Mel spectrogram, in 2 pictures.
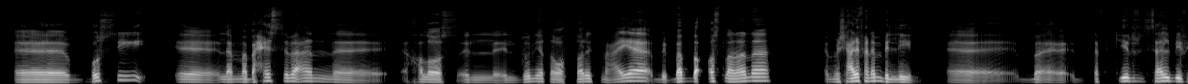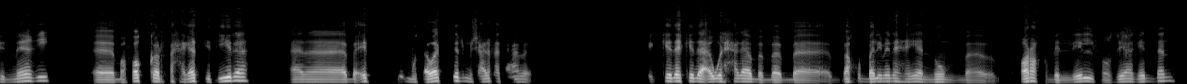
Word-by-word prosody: آآ 110 0 +3 0.2
بُصّي، 200 +6 -4 0.3
آآ، 115 -3 -2
لمّا 120 0 -1
باحس 160 +4 -2
بقى 150 0 +2
إن 140 -4 -9 0.8
خلاص 115 -2 0
ال 105 -2 -10
الدنيا 120 +7 -4
توتّرِت 130 +3 -1
معايا، 155 +10 +3
ب - - -23
بابدأ 140 0 +6
أصلًا 145 -1 +3
أنا 170 +2 +3 0.6
مش 125 +2 -6
عارف 155 +2 +8
أنام 160 +1 +3
بالليل 120 - +1 0.3
آآ، 100 -1 -8
ب 110 +1 -6 0.3
تفكير 145 +4 0
سلبي 150 +2 +4
في 125 -2 -9
دماغي، 160 +9 -1 0.4
آآ 110 -1 +2
بافكّر 150 +6 +2
في 130 0 -12
حاجات 135 +5 +1
كتيرة، 170 +7 +4 0.4
أنا 115 0 -2
بقيت 145 +6 -3 0.3
متوتَّر، 150 +6 +3
مش 135 -2 -12
عارف 135 +2 -4
أتعامل. 125 -1 -10 1.3
كده، 155 0 +5
كده 145 -1 +4
أول 135 +2 +3
حاجة 140 0 +1
ب 120 - -8
ب 105 0 -3
ب - - -4 0.5
باخد 130 +2 -4
بالي 135 +1 +2
منها 140 -3 -3
هي 135 +1 -1
النوم، 110 -4 -5 0.6
أرق 140 -1 +4
بالليل 115 +7 -1
فظيع 125 +5 -5
جدًا، 140 +5 -5
130 Hz, 135 wpm, -24 LUFS, 115-150 Hz, 1.3 s, عارف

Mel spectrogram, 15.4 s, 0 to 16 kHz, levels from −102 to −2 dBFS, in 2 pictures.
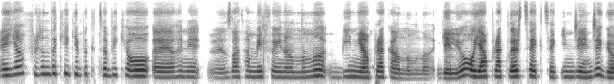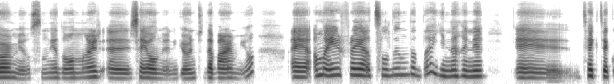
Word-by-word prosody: Eee, 265 - +3
ya, 320 +5 0
fırındaki 330 +1 -5
gibi 315 0 -6
tabii 285 0 -5
ki 270 0 -3
o, 250 0 +7
eee, 210 0 0
hani, 220 -2 -7 0.2
eee, 190 0 -12
zaten 225 +2 -7
milföyün 220 0 -4
anlamı 205 +5 0
1.000 225 +3 -7
yaprak 215 +1 +3
anlamına 165 -3 -6
geliyor. 180 +8 +3
O 260 - +9
yaprakları 235 0 +6
tek 245 -1 0
tek, 215 -2 -4
ince 220 0 -3
ince 215 +8 0
görmüyorsun 195 - 0
ya 195 0 -7
da 185 - -6
onlar, 190 +2 -2 0.2
eee, 180 -2 0
şey 195 +1 +2
olmuyor, 175 -3 -1
hani, 165 +1 -19
görüntü 180 +4 -6
de 200 - +5
vermiyor. 185 - -1 0.5
Eee, 215 -1 +4
ama 275 +3 -1
air 275 +2 +4
fryer'a 280 -2 +3
atıldığında 285 +1 -6
da - - -8
yine, 250 -1 -2
hani, 240 -1 -1 0.4
eee, 195 - -3
tek 255 -1 +5
tek 230 -2 +2
220 Hz, 175 wpm, -31 LUFS, 195-255 Hz, 0.5 s, O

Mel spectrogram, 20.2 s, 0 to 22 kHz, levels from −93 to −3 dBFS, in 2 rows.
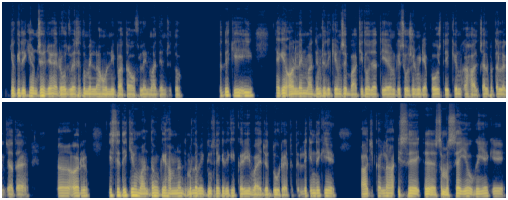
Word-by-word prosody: क्योंकि 110 +1 +3
देखिए 110 0 +2
उनसे 115 +4 +4
जो 100 +1 +2
है 95 - +1
रोज़ 90 +1 +2
वैसे 90 +3 0
तो 100 - 0
मिलना 95 -1 +1
हो 90 -1 +1
नहीं 90 0 0
पाता 85 +1 -2
ऑफ़लाइन 85 0 -3
माध्यम 85 +1 -5
से - - -20
तो। 85 - -3 0.8
तो 115 - -4
देखिए 120 -3 +2
ई - - +2 0.5
देखिए 110 0 +3
ऑनलाइन 100 +2 +2
माध्यम 95 +1 -1
से 105 - 0
देखिए 95 +1 0
उनसे 95 +3 +1
बातचीत 85 +2 -4
हो 95 - +3
जाती 90 -1 -2
है। 90 0 +1
उनके 90 +1 -2
सोशल 90 +2 -2
मीडिया 90 -1 -1
पोस्ट 95 0 0
देख 90 - -1
के - - 0
उनका 95 -1 -3
हाल-चाल - - -3
पता - - -5
लग 90 -3 -1
जाता 85 -1 -3
है। - - -8
अ, - - -26 0.4
और 110 +1 +1 0.4
इसलिए 130 +1 +2
देखिए 125 +2 +4
मैं 125 - +6
मानता 100 +1 +1
हूँ 115 -1 +3
कि 115 - +3
हम 105 - +2
ना - - +2
मतलब 105 +1 +1
एक-दूसरे 105 0 0
के 105 - +1
देखिए 105 +2 0
करीब 95 -2 +1
आए 80 -1 +1
जो 80 - +3
दूर 85 +1 0
रहते - - -4
थे। - - -12
लेकिन 110 +2 -1
देखिए 110 0 +1 0.6
आजकल 110 +2 -3
ना 110 0 +1
इससे 110 -6 +2
अ, - - -4 0.3
समस्या 90 +5 +2
ये 100 0 +2
हो 105 -3 +2
गई 95 +2 +1
है 110 +1 0
कि 100 +1 -4
100 Hz, 215 wpm, -24 LUFS, 90-110 Hz, 0.8 s, मैं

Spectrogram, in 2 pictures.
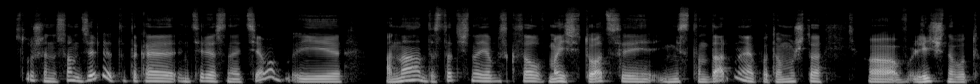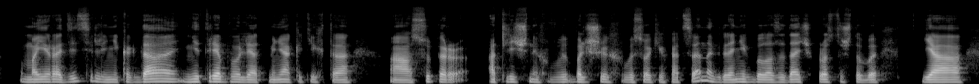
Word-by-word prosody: Слушай, 195 - -6
на 130 - -5
самом 175 +6 -3
деле 180 +8 0
это 165 -2 -4
такая 145 -3 0
интересная 135 -3 -3
тема, 260 - -4
и 125 -1 0 0.4
она 170 - +1
достаточно, 175 +4 -5
я 150 -2 +1
бы 145 - -9
сказал, 150 -1 -2
в 135 - -21
моей 135 +2 +2
ситуации 130 0 -1
нестандартная, 120 -1 -2
потому 120 +4 -4
что, 135 -2 -1 0.4
а, - - +3
в 105 +3 -9
лично 130 +2 +1
вот 115 0 -6 0.2
мои 115 -1 +2
родители 125 +4 0
никогда 120 +4 +4
не 125 +1 0
требовали 125 -3 +3
от 105 0 +1
меня 115 +1 +2
каких-то, 110 -1 -2 0.3
а, 105 -1 +4
супер 120 +2 0 0.2
отличных 115 -2 -1
в 115 +1 -4
больших, 115 0 0
высоких 105 -1 -2
оценок. 130 +6 0
Для 110 -1 +3
них 120 0 -1
была 110 -1 +3
задача 110 +1 +1
просто, 115 +1 0
чтобы 105 -1 -1 0.4
я 110 0 +7
120 Hz, 140 wpm, -25 LUFS, 110-135 Hz, 0.4 s, я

